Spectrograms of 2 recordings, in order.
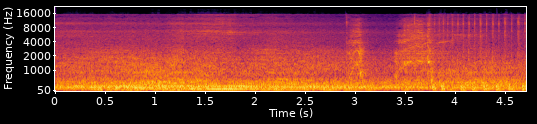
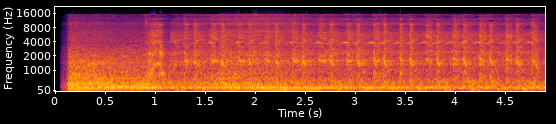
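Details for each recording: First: Yamaha Vega ZR/Jupiter motorcycle that started on the kick starter but not the electric starter because of a weakened pulser. After the pulser gap was adjusted, it catches at once on the electric starter and idles evenly; electric start working normally. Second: Yamaha Vega ZR/Jupiter motorcycle that starts by kick but not electric starter: starter spins engine steadily with light regular beats but never fires; weak pulser coil suspected.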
